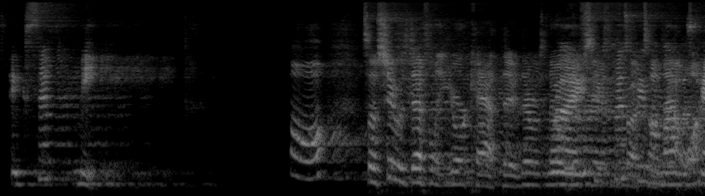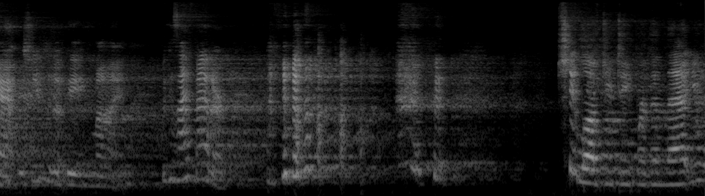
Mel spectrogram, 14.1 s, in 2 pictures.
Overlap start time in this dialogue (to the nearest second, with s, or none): 5 s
